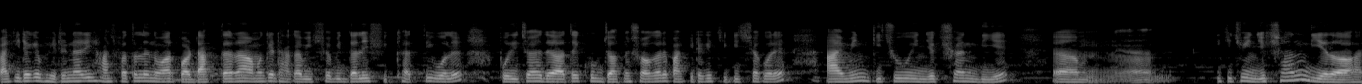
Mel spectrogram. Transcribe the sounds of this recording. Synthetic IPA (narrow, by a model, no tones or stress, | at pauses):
pakiʈakebʱeʈeɾnaɾiɦaʃpat̪aleneoaɾpɔɾɖak̚t̪aɾːaamakeɖʱakabiʃːobid̪ːalɔjʃikʰːat̪ːibolepoɾit͡ɕɔed̪eoat̪ekʰub̚d͡ʑɔt̪noʃɔɾkaɾepakiʈaket͡ɕikit̪ʃakoɾeajminkit͡ɕʰuind͡ʑekʃond̪ie | kit͡ɕʰuind͡ʑekʃond̪ijed̪eoaɦɔe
